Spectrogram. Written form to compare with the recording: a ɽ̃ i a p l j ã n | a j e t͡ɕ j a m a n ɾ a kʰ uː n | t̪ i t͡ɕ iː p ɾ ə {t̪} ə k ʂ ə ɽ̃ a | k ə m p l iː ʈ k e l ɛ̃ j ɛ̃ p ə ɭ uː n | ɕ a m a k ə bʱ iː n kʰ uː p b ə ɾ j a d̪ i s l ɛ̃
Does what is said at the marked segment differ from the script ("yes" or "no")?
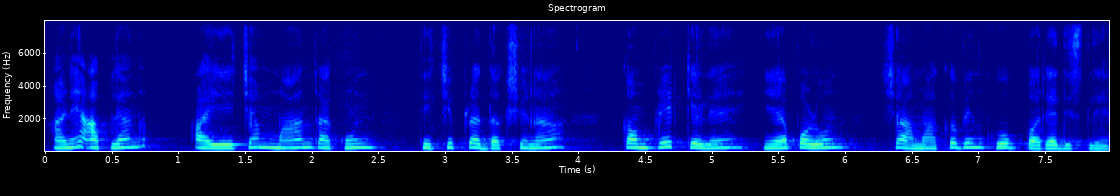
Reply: yes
